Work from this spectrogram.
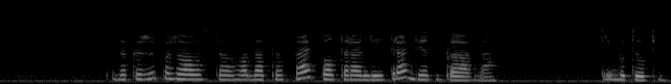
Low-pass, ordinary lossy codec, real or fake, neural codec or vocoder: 5.4 kHz; AAC, 48 kbps; real; none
